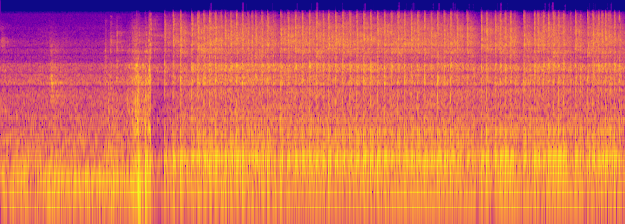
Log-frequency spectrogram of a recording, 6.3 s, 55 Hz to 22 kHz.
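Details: Jiffy 30 3HP two-stroke ice auger on 30:1 fuel, after repositioning the carburetor diaphragm: catches after a brief stumble, then runs fast, buzzy and slightly uneven without backfire; runs, though it still backfires at full rpm.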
